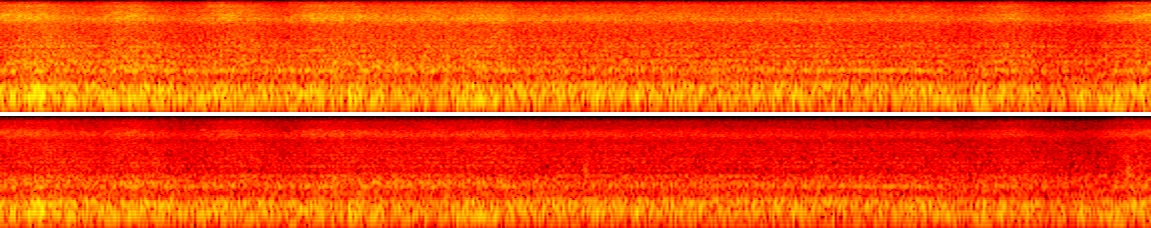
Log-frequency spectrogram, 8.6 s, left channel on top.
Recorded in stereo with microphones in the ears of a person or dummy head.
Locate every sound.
0.0 s an engine running: 50° left (ahead or behind), 0.7 m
